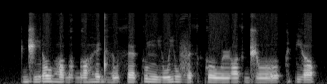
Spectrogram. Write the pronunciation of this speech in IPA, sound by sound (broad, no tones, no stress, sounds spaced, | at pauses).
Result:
d͡ʒ i ɾ o w ɦ ɔ ɡ ɔ ɡ ɔ ɦ ø dʱ ə w θ œ k u ŋ i w i w v œ θ k o w ɹ ɔ θ d͡ʒ o | pʲ ɔ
